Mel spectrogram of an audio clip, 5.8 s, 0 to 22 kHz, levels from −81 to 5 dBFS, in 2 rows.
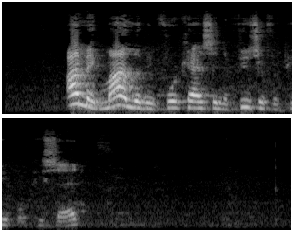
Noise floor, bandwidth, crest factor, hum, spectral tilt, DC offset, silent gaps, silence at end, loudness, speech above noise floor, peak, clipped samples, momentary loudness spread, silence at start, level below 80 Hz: -62 dBFS; 14.5 kHz; 22 dB; none; -3 dB/octave; under 0.1%; none; 2.15 s; -18 LUFS; 43 dB; 0 dBFS; under 0.1%; 23 LU; 0.65 s; -68 dBFS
